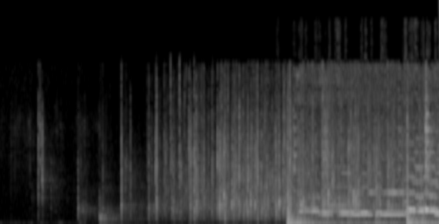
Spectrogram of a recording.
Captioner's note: audience clapping; upbeat Japanese folk music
